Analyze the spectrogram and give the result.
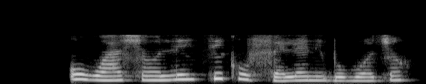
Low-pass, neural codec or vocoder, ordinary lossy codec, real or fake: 7.2 kHz; codec, 24 kHz, 3.1 kbps, DualCodec; AAC, 16 kbps; fake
